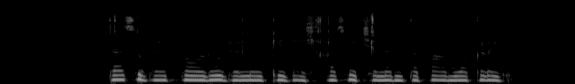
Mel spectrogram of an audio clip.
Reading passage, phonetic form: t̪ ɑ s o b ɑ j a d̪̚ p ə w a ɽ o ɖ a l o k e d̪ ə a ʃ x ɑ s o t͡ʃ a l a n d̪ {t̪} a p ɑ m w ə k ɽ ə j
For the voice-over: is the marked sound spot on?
yes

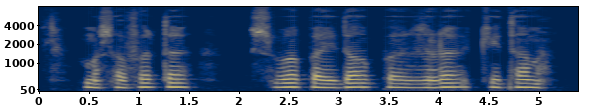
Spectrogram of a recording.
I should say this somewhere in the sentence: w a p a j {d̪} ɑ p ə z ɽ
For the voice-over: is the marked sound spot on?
yes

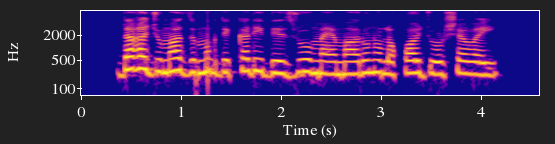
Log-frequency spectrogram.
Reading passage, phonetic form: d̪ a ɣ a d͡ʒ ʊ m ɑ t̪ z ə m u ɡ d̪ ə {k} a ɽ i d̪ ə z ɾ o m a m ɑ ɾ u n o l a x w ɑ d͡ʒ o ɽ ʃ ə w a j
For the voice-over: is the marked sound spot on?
yes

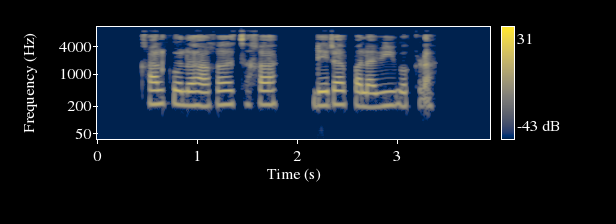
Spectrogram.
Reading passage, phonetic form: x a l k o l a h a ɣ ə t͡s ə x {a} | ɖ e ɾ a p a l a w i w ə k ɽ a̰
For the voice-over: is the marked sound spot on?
yes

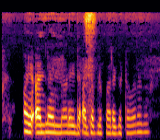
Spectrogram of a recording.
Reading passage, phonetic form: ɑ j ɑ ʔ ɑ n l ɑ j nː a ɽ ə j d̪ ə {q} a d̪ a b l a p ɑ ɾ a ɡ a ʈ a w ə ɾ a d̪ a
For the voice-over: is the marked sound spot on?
no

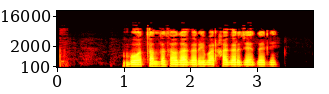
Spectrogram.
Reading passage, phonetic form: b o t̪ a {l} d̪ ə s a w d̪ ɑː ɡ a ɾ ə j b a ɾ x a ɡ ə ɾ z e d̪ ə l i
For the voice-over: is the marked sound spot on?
yes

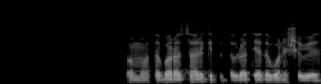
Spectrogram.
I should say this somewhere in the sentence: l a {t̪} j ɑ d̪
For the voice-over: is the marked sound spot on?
yes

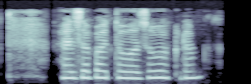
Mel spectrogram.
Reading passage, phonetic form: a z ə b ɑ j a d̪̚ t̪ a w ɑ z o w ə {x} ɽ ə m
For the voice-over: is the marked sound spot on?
no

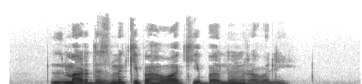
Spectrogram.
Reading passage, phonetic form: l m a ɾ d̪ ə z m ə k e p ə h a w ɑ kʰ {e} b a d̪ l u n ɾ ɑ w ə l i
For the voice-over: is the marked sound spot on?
yes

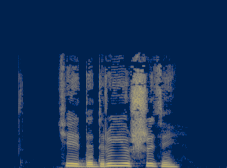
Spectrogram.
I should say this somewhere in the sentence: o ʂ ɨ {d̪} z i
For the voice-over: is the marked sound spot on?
no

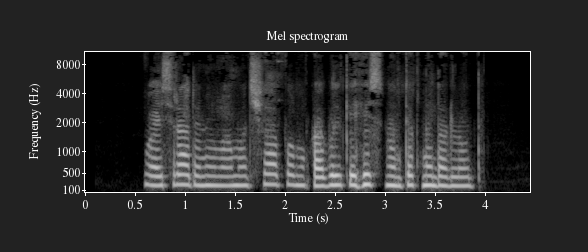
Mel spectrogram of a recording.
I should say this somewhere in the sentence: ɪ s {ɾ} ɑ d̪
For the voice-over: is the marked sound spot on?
yes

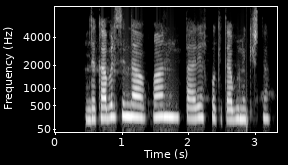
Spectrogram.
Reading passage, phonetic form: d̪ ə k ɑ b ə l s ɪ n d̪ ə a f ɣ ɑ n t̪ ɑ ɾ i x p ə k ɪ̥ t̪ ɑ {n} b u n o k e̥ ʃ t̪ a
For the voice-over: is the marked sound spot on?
no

